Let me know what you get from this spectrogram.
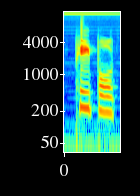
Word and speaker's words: pipal: It's spelled P-I-P-A-L, peepal tree, or the banyan tree.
